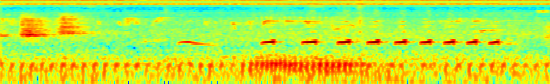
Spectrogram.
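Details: White-eared brown dove call played through a Bluetooth speaker as a lure during bird hunting. A series of short, low hooting notes quickening to about four a second, over a low background rumble.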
